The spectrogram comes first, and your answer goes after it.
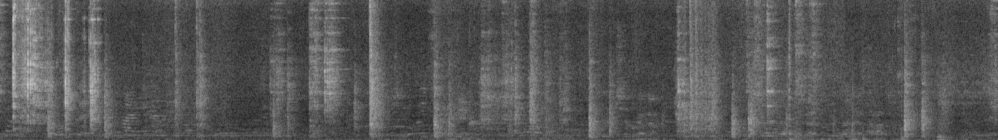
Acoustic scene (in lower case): restaurant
